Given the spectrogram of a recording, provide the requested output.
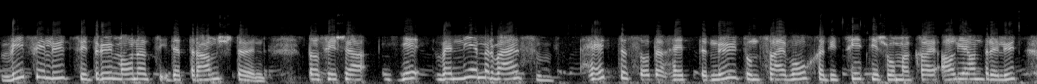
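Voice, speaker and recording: Against noticeable background noise, a woman with a high pitch talks at a moderate pace. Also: ordinary pitch variation, very even loudness. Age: 60s. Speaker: caller. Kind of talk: call-in radio talk. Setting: phone call. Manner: halting.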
